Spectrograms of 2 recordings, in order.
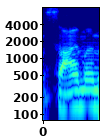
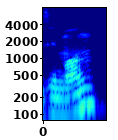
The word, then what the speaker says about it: Simon: thanks for having me my name is um Simon or Simon like people ask me like what's the real pronunciation and my mom calls me Simon because I'm from Switzerland um born raised in cich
